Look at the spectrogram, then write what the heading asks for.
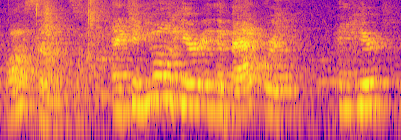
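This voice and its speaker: A woman with a slightly high voice leads a community panel discussion. She talks in a brisk, upbeat way. Her voice echoes around a large hall with a faint hum behind it. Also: animated. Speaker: panel moderator. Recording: echoey hall, room mic.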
